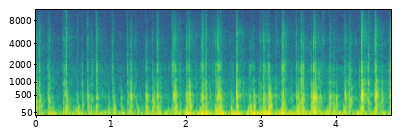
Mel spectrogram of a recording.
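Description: Fingertips and long nails tap and scratch the leather upper and sole edge of an empty pink nubuck leather boot. The result is a quick, uneven run of soft, dull taps mixed with dry scratching, with little ring after each touch.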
